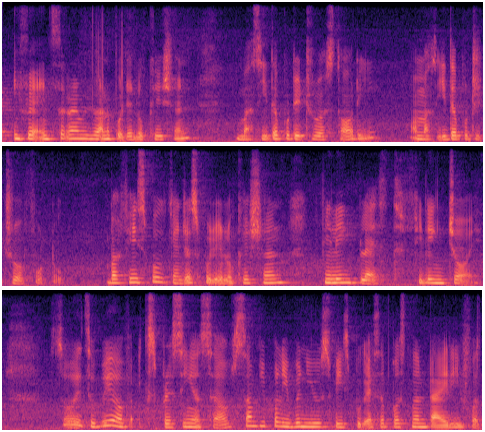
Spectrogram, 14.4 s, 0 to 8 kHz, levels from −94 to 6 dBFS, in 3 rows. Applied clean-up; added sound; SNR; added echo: none; none; none; none.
